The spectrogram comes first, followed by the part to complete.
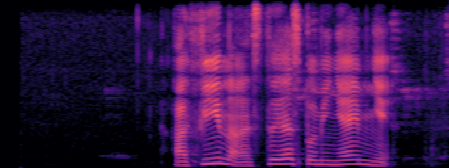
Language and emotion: Russian, angry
